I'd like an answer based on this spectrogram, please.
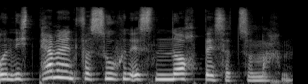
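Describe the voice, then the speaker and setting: Her voice is fairly high-pitched. This woman's intonation is lively. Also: very clean recording, silent background. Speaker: podcast host and stress management coach. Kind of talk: monologue. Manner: casual, unscripted.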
